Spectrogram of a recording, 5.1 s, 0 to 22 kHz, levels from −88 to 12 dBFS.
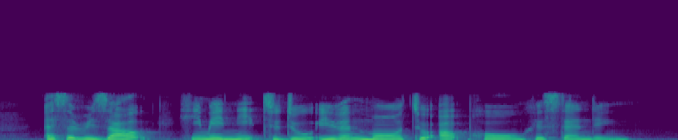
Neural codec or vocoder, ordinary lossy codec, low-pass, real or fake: none; none; 7.2 kHz; real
